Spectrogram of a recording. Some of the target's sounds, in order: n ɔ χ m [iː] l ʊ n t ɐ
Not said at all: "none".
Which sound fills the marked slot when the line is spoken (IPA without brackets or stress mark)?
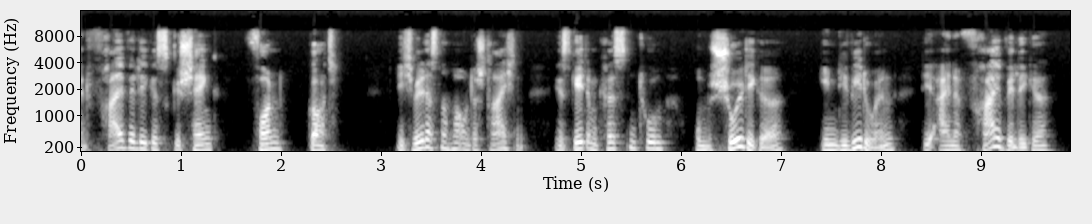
aː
